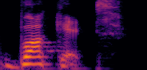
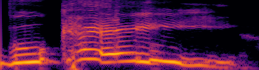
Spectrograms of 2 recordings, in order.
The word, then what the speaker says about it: Bucket: keeping Up Appearances follows the travails of hin bucket or as she says it's pronounced bouquet on her NeverEnding quest for higher Social Status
